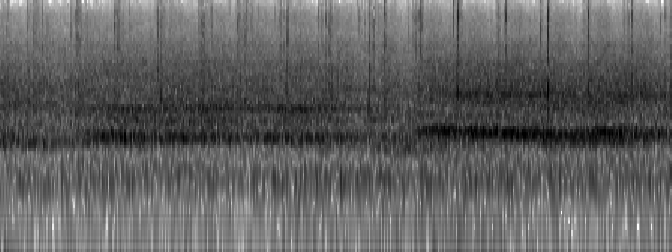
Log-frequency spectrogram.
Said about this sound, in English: I don't want to say Schalke under Peter Bosch, but blimey, Dortmund are giving themselves a bit of a fright here. So the fans just turned up the volume.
